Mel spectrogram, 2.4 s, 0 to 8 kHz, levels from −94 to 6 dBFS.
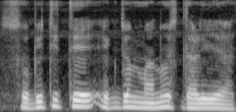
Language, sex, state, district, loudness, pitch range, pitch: Bengali, male, Assam, Hailakandi, -14 LUFS, 125-155 Hz, 140 Hz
